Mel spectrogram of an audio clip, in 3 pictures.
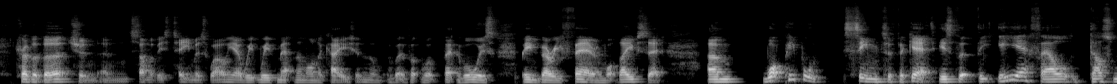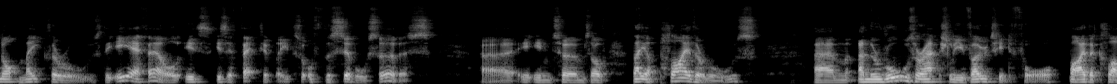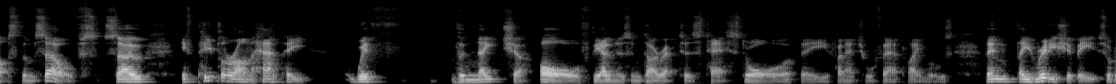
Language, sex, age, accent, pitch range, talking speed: English, male, 40-59, British, 105-135 Hz, 175 wpm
